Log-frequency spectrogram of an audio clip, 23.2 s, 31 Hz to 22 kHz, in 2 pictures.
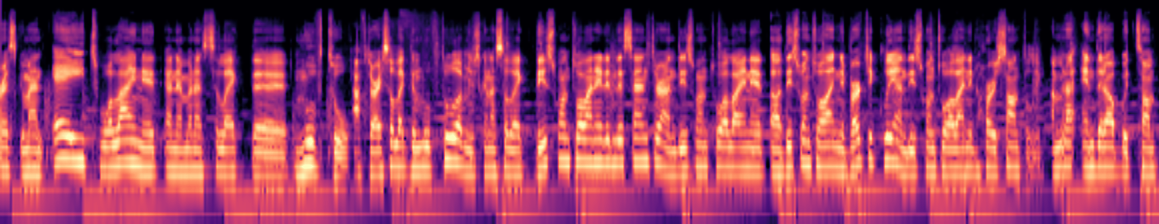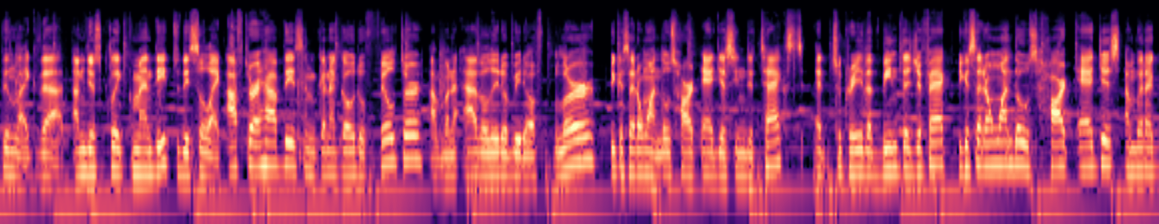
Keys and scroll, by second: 0.4 super+a, 11.0 super+d.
